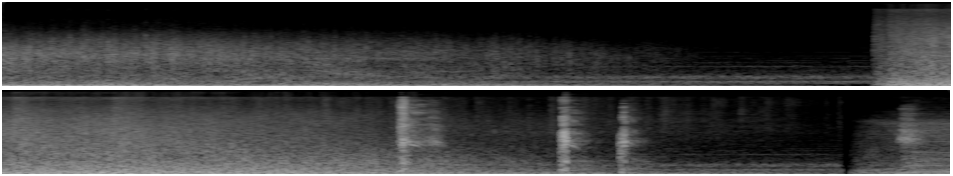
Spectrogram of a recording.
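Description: Explosions in a mech action video game: a long rumbling blast fades out, then after a brief gap a second loud, sustained roar of fire and debris follows, broken by several sharp cracking bursts near the end.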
